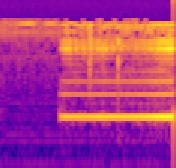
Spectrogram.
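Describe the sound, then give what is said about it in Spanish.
A telephone call tone on an outgoing call that goes unanswered begins after a short quiet stretch, then continues as a steady, fairly loud, low electronic tone to the end. “Bueno, pará, igual lo estoy llamando a Frati. ¿Para qué lo estoy llamando a Frati? A ver si me atiende”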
